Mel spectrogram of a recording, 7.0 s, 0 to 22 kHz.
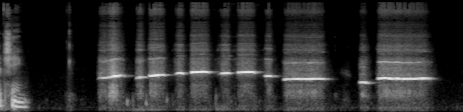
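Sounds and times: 
speech: 0.0 - 0.5
person whistling a bouncy marching tune in a tunnel: 1.5 - 6.6.

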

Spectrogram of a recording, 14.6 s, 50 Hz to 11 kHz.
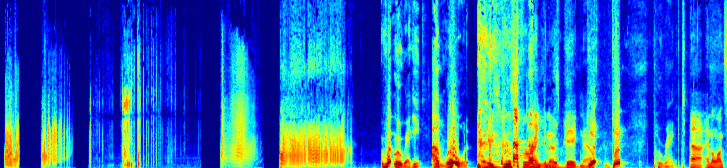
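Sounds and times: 
loud string of fart sounds: 0.1 - 7.2
speech: 7.9 - 12.6, 13.2 - 14.5
laughter: 9.5 - 12.0.

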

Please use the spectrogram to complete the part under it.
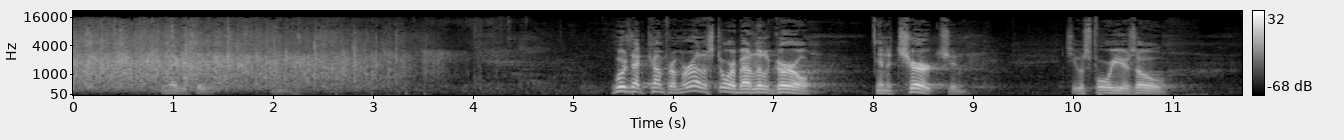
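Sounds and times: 
crowd clapping hands in applause: 0.0 - 4.0
speech: 0.9 - 2.2, 5.4 - 9.0, 9.9 - 11.0.

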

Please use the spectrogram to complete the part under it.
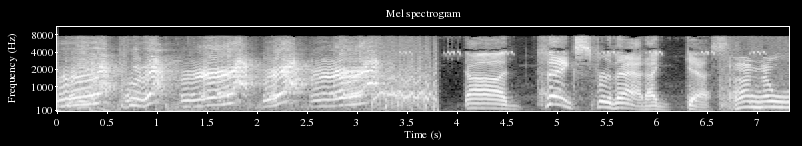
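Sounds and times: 
dog barking aggressively: 0.3 - 3.3
speech: 4.5 - 7.3.

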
